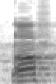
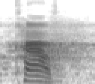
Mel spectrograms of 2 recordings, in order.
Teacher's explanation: Qaf itu lebih dalam, kaf itu ringan ya, tipis.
